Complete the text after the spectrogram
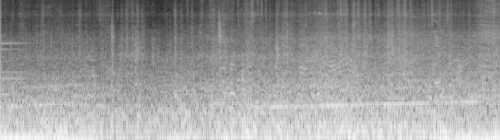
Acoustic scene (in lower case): bus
